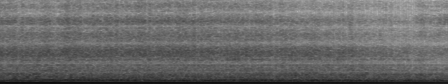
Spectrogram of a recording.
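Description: Electronic music intro: a loud, steady synthesizer drone over a deep sustained bass tone, with a hissy wash on top that thins out toward the end.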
